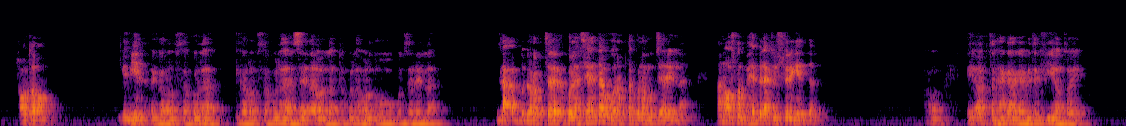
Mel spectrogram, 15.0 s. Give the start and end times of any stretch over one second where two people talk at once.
none

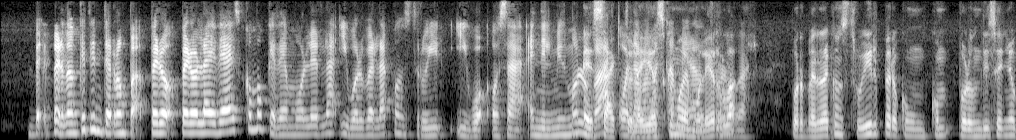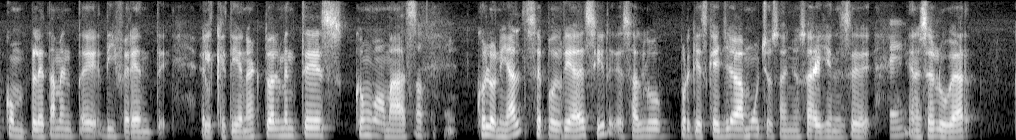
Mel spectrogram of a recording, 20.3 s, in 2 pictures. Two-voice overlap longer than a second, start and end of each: 5.8-7.4

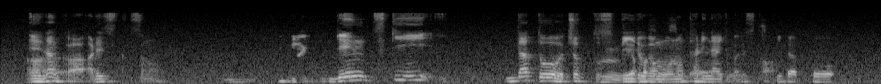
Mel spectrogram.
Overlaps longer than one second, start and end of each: 6.0-7.8

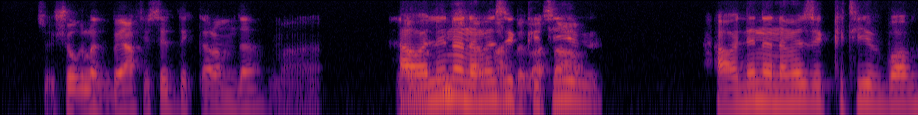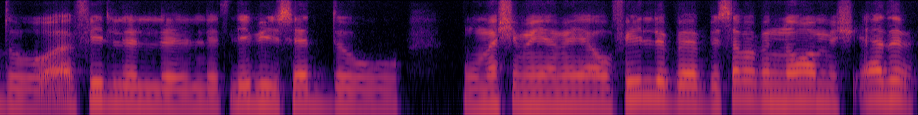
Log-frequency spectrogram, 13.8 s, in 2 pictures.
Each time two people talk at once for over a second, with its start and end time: 3.0-4.4

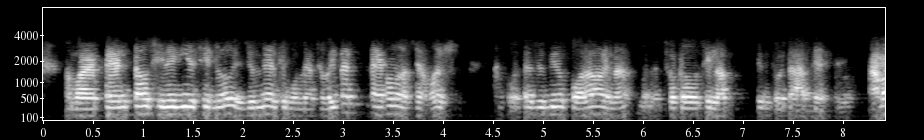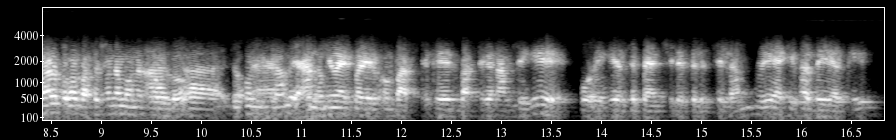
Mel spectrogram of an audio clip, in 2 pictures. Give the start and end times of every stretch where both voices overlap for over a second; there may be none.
10.5-11.8

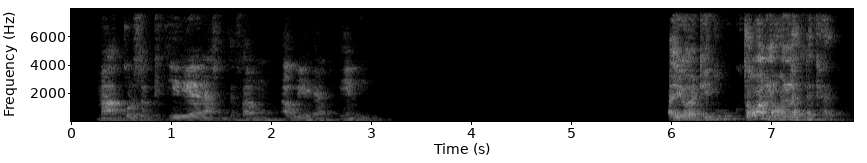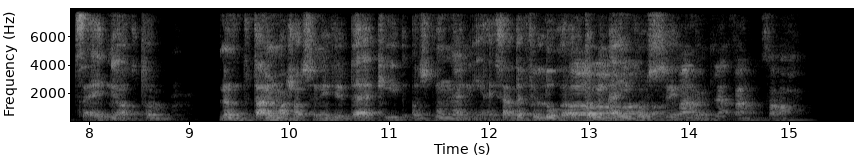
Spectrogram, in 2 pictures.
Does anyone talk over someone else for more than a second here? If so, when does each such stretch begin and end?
12.8-14.2

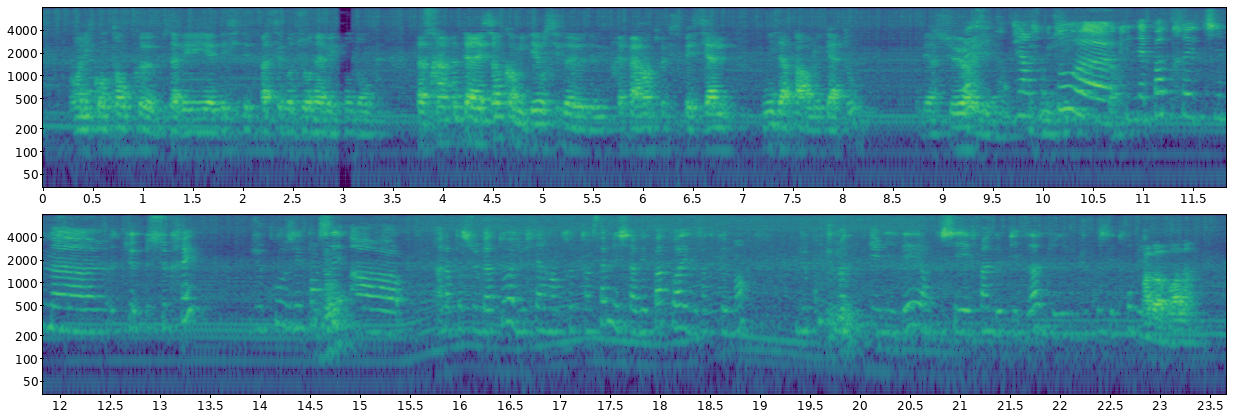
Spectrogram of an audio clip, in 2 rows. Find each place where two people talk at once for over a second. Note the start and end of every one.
9.2-10.8

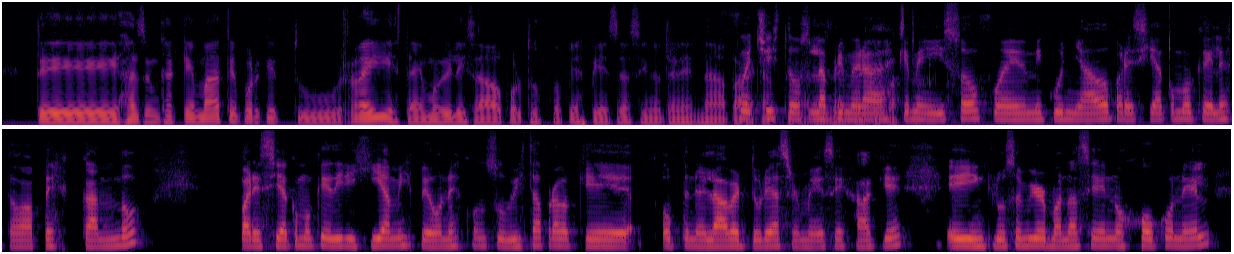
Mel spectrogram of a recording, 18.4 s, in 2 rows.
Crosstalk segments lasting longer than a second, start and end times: 5.5-6.8

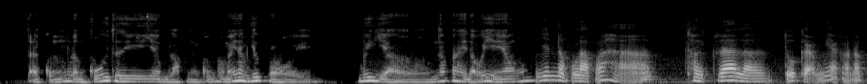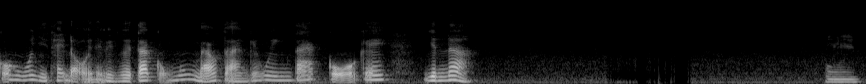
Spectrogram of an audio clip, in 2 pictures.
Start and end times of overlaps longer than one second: none

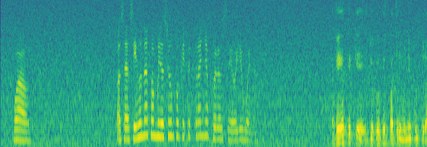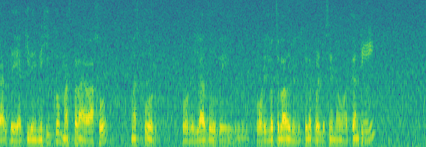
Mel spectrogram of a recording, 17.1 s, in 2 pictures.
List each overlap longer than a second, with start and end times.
none

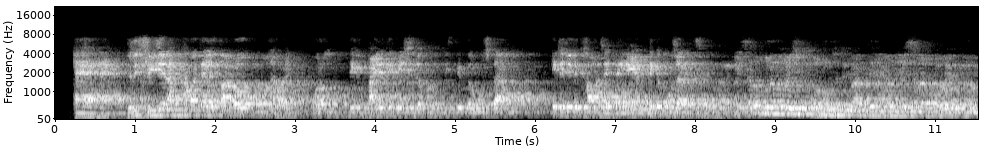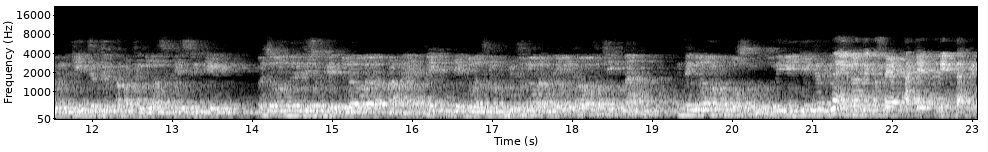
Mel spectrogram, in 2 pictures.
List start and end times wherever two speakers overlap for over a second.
none

